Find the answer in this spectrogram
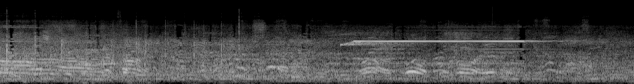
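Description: Electronic game-clock buzzer giving one steady high tone for nearly two seconds, then cutting off, over crowd voices: the end-of-match signal as the clock runs out.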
